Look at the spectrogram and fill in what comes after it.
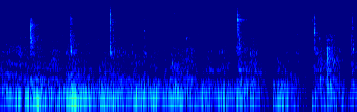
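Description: Faint eating sounds: a handful of separate sharp mouth clicks and smacks from chewing a mouthful of rice and greens.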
